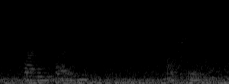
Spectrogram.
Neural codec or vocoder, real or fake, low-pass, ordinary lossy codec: none; real; 3.6 kHz; none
